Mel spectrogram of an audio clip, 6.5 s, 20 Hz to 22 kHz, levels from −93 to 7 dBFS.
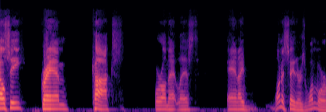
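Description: Speech, with two faults close together. From 0.88 to 0.97 s the loudest sound flattens and gains a crackling edge. That is microphone overload. The input was likely set too high, so peaks ran about 2 dB past the converter's limit. Around 3 percent of samples had their tops cut off. At 1.02 s the whole signal drops about 4 dB in one step. Voice and background fall together. This is the microphone volume being stepped down. The call software likely lowered the input gain, reacting to the clipped peak just before.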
